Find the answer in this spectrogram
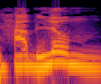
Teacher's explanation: Hablun asalnya. Kenapa jadi hablum? Karena setelah tanwin ketemu mim. Itu teori idgom. Idgom karena ketemu mim ada tasjid disamberin hablum tuh.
